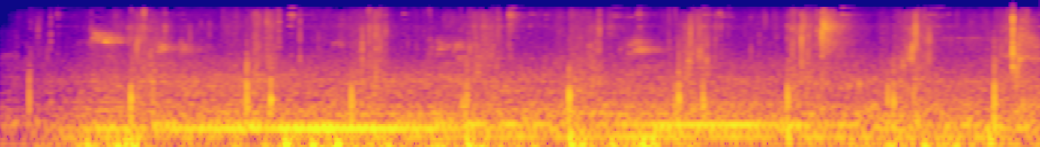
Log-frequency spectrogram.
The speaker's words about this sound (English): It's the sound of someone walking. In fact, this person has walked a long way and their feet are starting to ache.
